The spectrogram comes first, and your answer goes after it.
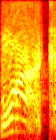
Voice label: black, radio, male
